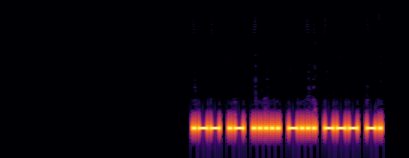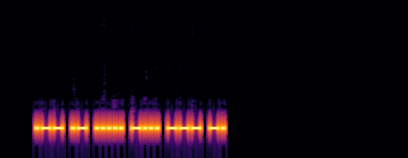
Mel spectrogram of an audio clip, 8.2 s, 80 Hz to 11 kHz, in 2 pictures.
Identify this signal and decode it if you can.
Morse code, heard as a keyed tone, about 37 wpm, 700 Hz. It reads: WA5BON WA5BON
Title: USA Call Signs - 6 Characters - Repeated 2x - 40wpm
